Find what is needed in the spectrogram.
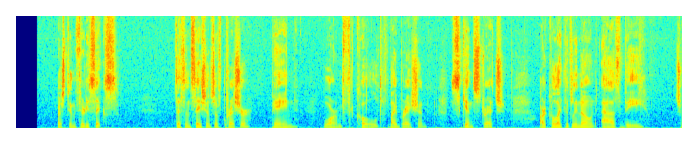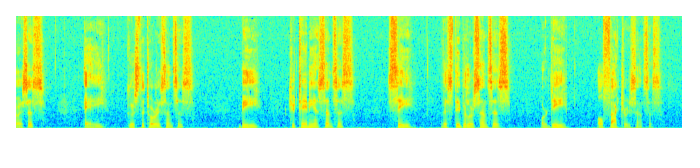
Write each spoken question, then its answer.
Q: The sensations of pressure, pain, warmth, cold, vibration, skin stretch are collectively known as the choices: A.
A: The correct choice here is B.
